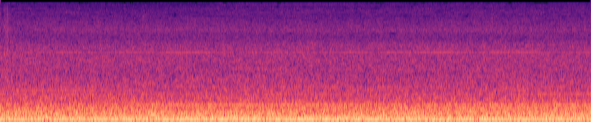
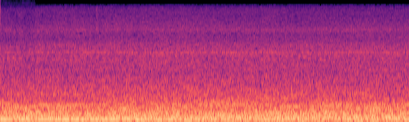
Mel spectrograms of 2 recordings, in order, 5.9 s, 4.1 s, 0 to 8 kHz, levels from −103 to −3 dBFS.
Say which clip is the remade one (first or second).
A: second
